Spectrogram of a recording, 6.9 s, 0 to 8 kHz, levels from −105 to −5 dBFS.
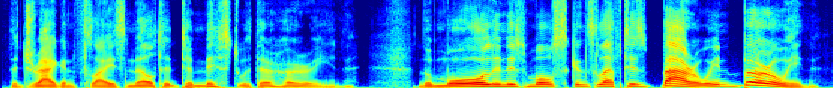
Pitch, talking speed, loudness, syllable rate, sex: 140 Hz, 155 wpm, -18 LUFS, 4.5 syllables/s, male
